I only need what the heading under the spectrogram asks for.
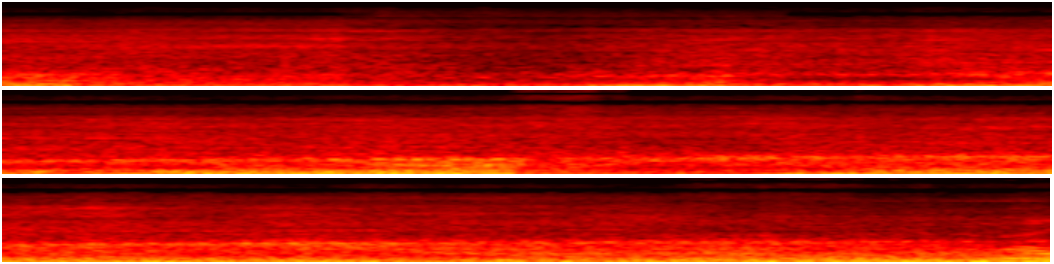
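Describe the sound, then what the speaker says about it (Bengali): A metro train pulls away from a snowy, remote station in Belgium on a winter morning, a rising rumble of wheels and motors swelling then holding steady and fairly loud. "আর নিচটা হচ্ছে মেট্রো স্টেশনে, এই দুটো মেট্রো দাঁড়িয়ে আছে পরপর।"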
